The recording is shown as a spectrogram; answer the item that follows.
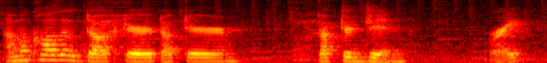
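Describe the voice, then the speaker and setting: Young woman just chatting and telling a story, keeps saying right?, quiet music behind. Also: lowish voice, unhurried, highs cut off. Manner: casual, keeps checking in with "right?". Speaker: vlogger. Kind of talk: casual storytelling chat.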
